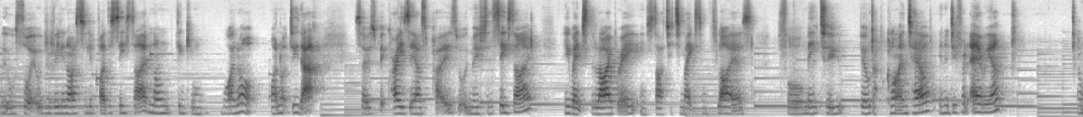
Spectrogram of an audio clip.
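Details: Adult woman speaking; Normal fluent speech.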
